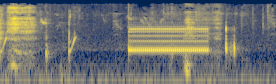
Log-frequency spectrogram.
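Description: A phone rings with one steady electronic tone lasting about a second, loud, after some brief clicks and clatter, as a mother's call goes unanswered. No one picks up, and no voices are heard.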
